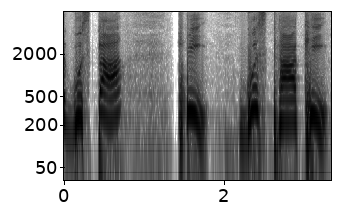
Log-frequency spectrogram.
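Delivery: गुस्ताखी very slow and drawn out; slow demo. Shown as a demonstration. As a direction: drag गुस्ताखी out for the class. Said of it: "मिला करके पढ़ेंगे". (गुस्ताखी धीरे खींचकर)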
